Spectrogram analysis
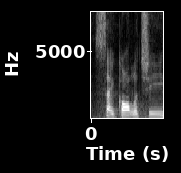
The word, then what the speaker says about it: Psychology: Is it like even the P is silent, isn't it? Yes. Psychology, psychotherapist.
